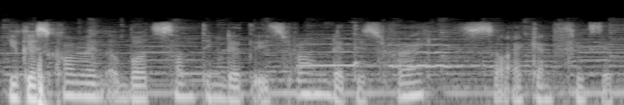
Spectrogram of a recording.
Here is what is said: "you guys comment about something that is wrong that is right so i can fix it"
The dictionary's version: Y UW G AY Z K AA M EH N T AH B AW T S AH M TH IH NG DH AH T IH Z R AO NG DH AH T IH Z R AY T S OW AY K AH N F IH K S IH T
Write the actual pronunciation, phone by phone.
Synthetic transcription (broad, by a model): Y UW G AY S K AA M EH N T AH B AW T S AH M T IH NG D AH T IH S R AO NG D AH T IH S R AY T S OW AY K AH N F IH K S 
